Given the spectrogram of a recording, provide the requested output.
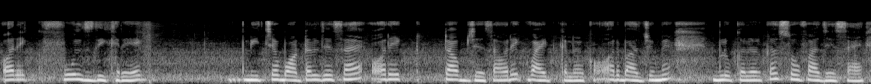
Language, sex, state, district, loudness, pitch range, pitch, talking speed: Hindi, female, Gujarat, Valsad, -12 LUFS, 195-225 Hz, 205 Hz, 185 wpm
